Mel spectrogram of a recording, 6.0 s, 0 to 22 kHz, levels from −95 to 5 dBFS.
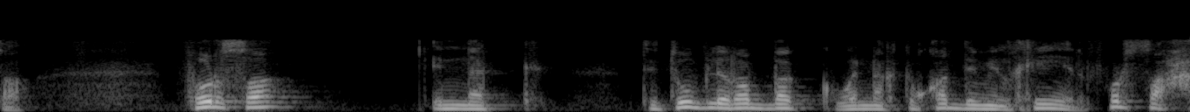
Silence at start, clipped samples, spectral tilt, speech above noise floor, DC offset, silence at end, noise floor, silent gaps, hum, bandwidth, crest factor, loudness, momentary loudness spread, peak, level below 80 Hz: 0 s; under 0.1%; -9 dB/octave; 48 dB; under 0.1%; 0 s; -82 dBFS; none; none; 5.2 kHz; 20 dB; -35 LUFS; 13 LU; -16 dBFS; -70 dBFS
